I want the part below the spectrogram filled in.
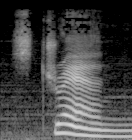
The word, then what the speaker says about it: strenuous: Now, when you say it all together, you get strenuous. Strenuous. Notice how the emphasis on the first syllable, so make sure that you put strenuous effort on that part.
